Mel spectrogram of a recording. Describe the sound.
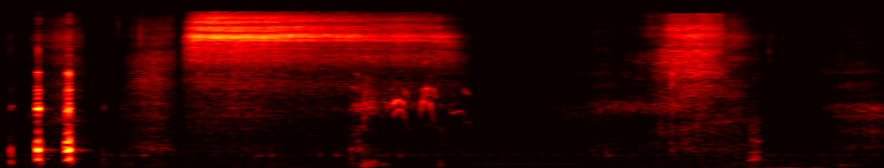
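A voice imitates a snake with a long, loud, breathy hiss, followed after a short pause by a second, briefer hiss. A couple of sharp clicks come just before.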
